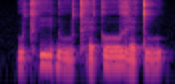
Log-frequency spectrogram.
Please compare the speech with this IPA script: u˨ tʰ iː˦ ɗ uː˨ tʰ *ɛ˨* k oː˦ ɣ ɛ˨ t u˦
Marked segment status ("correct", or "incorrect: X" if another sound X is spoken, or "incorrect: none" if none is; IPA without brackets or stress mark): correct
